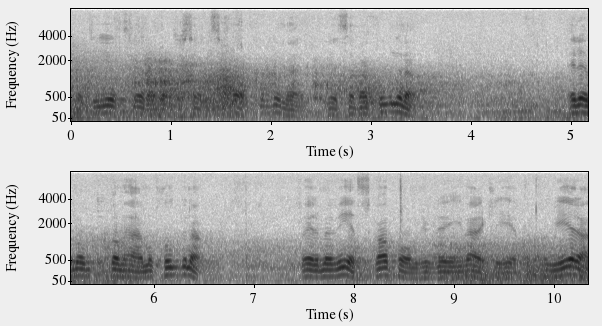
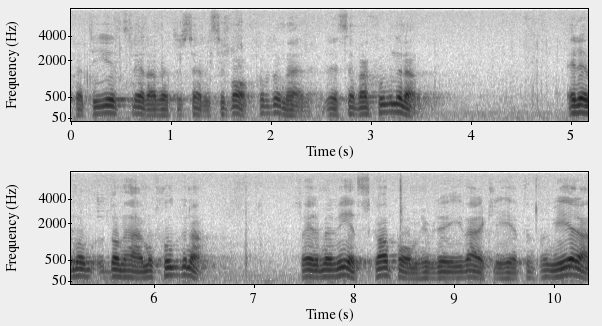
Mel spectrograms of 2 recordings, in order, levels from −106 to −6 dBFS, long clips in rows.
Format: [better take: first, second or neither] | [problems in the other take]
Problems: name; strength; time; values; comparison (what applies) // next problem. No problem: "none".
second | background sound (Thunder / Rain); 7 dB below the speech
